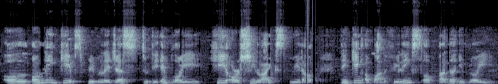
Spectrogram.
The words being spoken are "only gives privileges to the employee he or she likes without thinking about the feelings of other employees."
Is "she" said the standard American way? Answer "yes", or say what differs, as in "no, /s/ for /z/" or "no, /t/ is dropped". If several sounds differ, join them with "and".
yes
